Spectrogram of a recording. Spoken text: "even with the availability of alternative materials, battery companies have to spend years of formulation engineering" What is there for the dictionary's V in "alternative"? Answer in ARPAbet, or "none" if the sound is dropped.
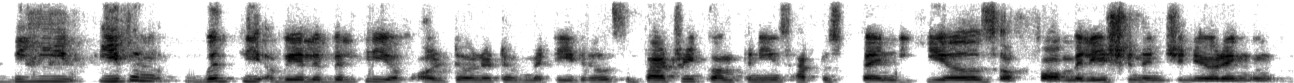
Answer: V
